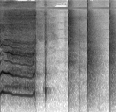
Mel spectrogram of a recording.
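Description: Men laughing hard: a high-pitched, drawn-out laugh for most of the first second, then two sharp hand claps about a second apart as the laughter goes on.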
